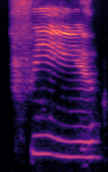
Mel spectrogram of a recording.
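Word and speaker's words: fille: between i and e so we will simply pronounce it as fear fear for girl and daughter and boy simply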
